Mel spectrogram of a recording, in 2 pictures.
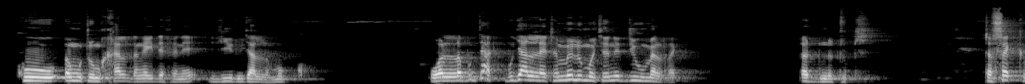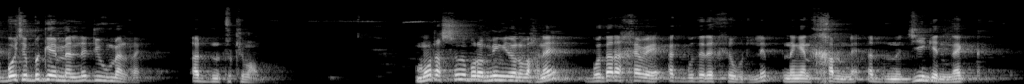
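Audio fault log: No fault is found in the audio.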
